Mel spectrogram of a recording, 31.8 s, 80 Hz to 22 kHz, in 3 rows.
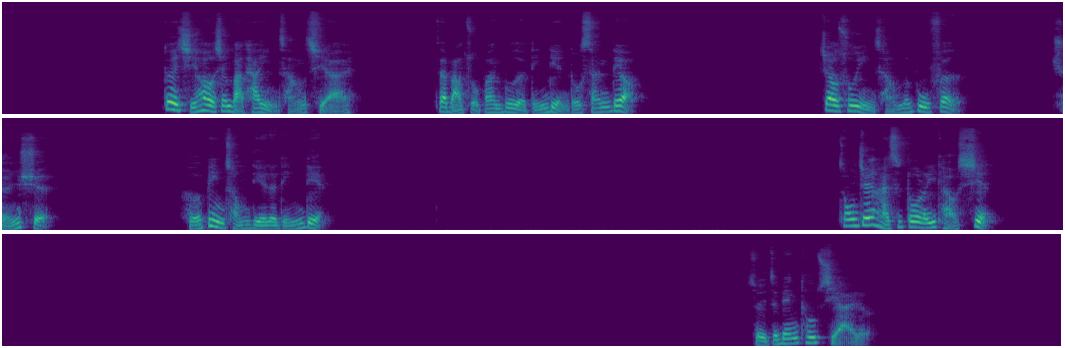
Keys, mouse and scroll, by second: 0.3 scroll down 12, 0.4 shift+middle click, 0.8-1.7 scroll up 2, 2.7-3.4 scroll up 2, 2.7 h, 3.8 click, 5.5 x, 8.9 alt+h, 9.5 shift+middle click, 10.6 a, 11.9 alt+m, 13.7 middle click, 15.1-15.9 scroll up 3, 15.5 shift+middle click, 16.1-16.5 scroll up 2, 16.3 middle click, 20.0 shift+middle click, 20.2-21.0 shift+scroll up 2, 21.0 click, 21.0-22.9 scroll up 2, 22.9 click, 25.6 click, 25.6-26.7 scroll down 5, 26.7 click, 26.7-27.2 scroll down 3, 27.2 scroll up 2, 27.5 middle click, 30.1 click, 30.9 middle click, 30.9-31.8 scroll up 1.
